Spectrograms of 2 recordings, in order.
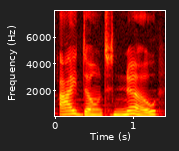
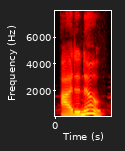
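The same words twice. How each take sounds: First: Each word is said clearly and separately. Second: The words are squeezed together into a shorter form. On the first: "Instead of" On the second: "you will most often hear a reduced version"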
